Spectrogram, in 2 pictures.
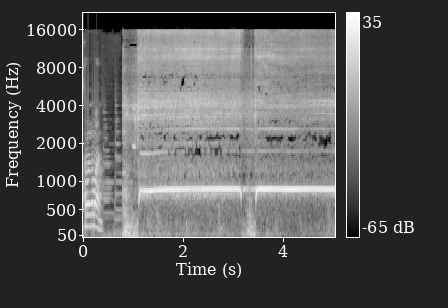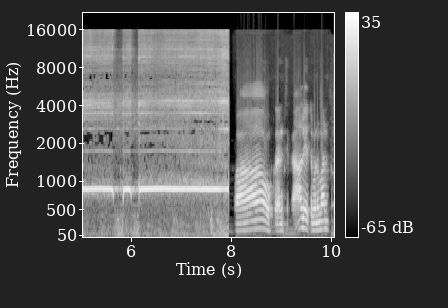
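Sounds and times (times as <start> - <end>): steam hissing: 0.9 - 8.0
steam train whistle: 1.0 - 8.0.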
